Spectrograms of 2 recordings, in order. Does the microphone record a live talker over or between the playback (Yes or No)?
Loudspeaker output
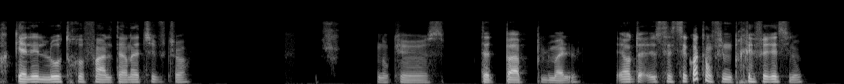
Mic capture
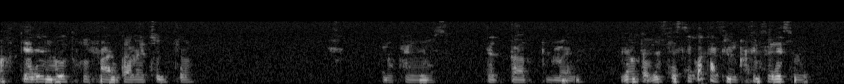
No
